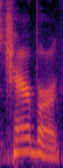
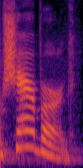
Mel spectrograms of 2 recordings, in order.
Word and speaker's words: Cherbourg: Did you just pronounce Cherbourg as Cherbourg? No, Cherbourg. Cherbourg. One of me. Borg.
